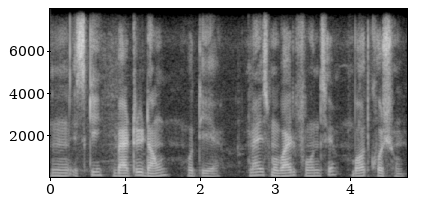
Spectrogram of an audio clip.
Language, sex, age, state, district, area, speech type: Urdu, male, 18-30, Uttar Pradesh, Aligarh, urban, spontaneous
